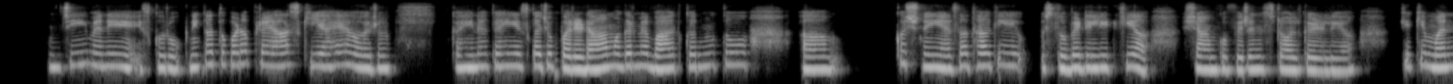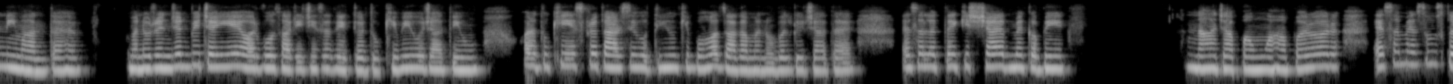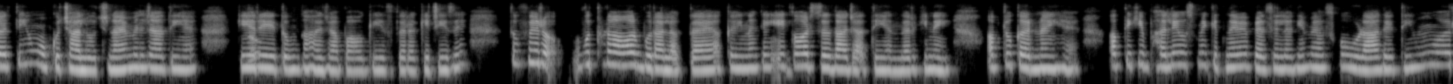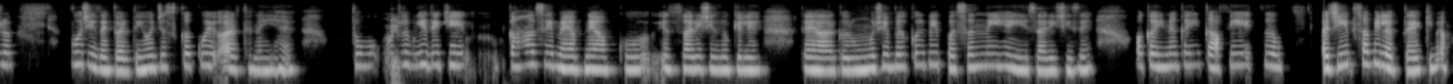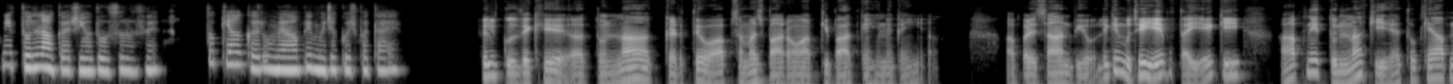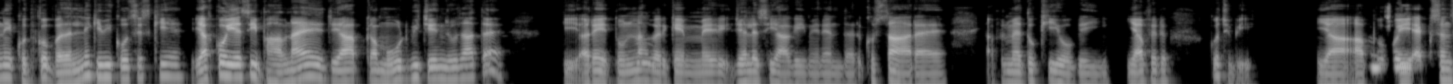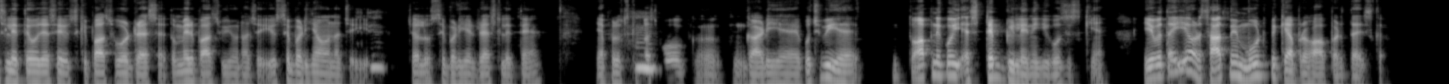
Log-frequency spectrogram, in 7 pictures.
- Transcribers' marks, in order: other background noise; in English: "डिलीट"; in English: "इनस्टॉल"; tapping; unintelligible speech; in English: "मूड"; in English: "चेंज"; in English: "जेलसी"; in English: "एक्शनस"; in English: "ड्रेस"; in English: "ड्रेस"; in English: "स्टेप"; in English: "मूड"
- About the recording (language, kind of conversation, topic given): Hindi, advice, मैं अक्सर दूसरों की तुलना में अपने आत्ममूल्य को कम क्यों समझता/समझती हूँ?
